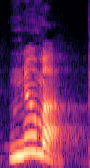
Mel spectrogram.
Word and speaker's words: pneuma: Well, they really are both English translations of one Greek word, and that word is pneuma, P-N-E-U-M-A. Pneuma is how it's pronounced.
